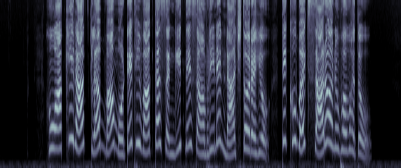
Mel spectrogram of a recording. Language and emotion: Gujarati, happy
